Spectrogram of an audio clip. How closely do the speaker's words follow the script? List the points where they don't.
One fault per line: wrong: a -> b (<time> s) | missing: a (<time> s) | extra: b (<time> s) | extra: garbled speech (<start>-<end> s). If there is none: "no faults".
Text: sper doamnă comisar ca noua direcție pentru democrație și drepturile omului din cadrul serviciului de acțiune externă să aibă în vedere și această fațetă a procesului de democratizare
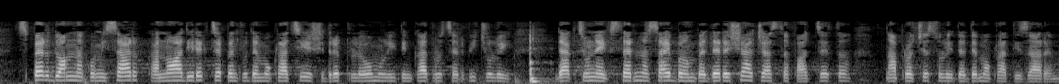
no faults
